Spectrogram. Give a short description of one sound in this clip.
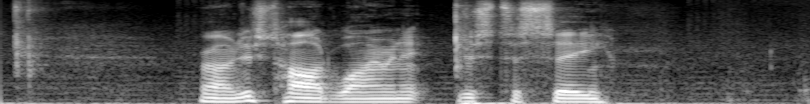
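A man speaks briefly into a close microphone.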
